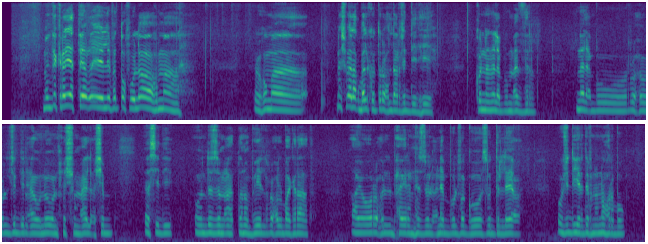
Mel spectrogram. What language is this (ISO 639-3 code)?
arq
